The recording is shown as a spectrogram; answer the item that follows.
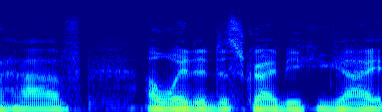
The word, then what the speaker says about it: Ikigai: For those of you in America, you can pronounce it Iki or Icky Guy. That's not how you say it. It's like Iki. Like if you're trying to say like Pikachu, it's Ikigai. Very good.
